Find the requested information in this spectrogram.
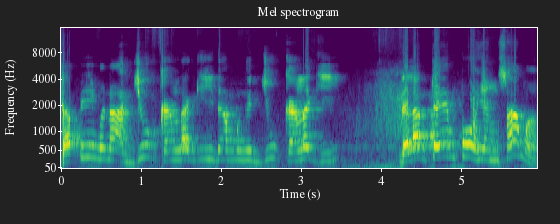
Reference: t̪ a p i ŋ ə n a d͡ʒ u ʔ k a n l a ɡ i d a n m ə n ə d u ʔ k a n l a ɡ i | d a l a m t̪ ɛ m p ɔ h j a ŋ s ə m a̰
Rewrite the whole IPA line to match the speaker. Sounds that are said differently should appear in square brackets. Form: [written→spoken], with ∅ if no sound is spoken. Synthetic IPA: t̪ a p i [ŋ→m] ə n a d͡ʒ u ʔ k a n l a ɡ i d a n m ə [n→ŋ] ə [d→d͡ʒ] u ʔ k a n l a ɡ i | d a l a m t̪ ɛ m p ɔ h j a ŋ s [ə→a] m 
